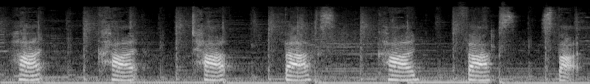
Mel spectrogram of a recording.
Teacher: o sound in british english it's a rounded vowel sound however in american english it isn't so rounded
